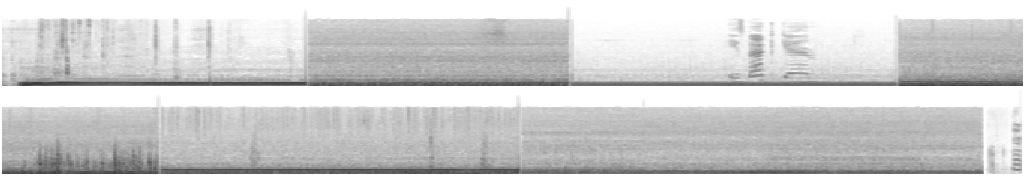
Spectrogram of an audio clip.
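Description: Car engine and road noise heard inside the cabin while driving: a steady low hum that changes suddenly in pitch and level about every four seconds.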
